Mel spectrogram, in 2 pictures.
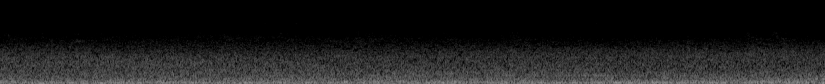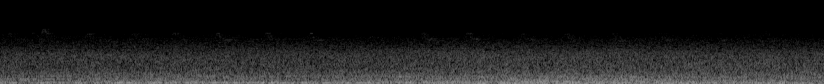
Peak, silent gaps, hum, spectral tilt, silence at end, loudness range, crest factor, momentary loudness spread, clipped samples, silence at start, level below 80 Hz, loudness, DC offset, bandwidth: -24 dBFS; none; none; -8.5 dB/octave; 0 s; 3 LU; 14 dB; 4 LU; under 0.1%; 0 s; -42 dBFS; -39 LUFS; under 0.1%; 7.2 kHz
